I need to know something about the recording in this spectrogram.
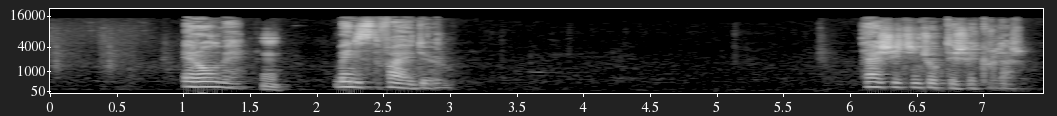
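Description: A woman speaks firmly and clearly, close by.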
